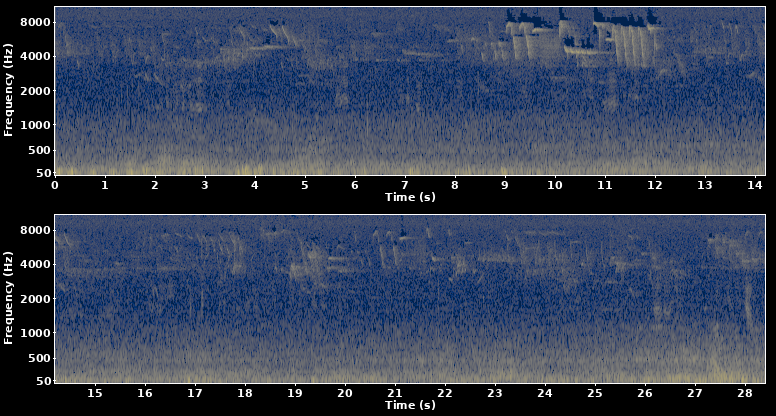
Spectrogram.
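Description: Small birds chirping and calling, with a quick run of rapid calls about nine to twelve seconds in, over a low, steady rumble.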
